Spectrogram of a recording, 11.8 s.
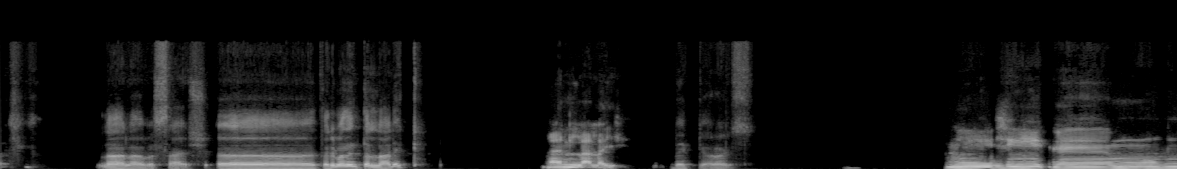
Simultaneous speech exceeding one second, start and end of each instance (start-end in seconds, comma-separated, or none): none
